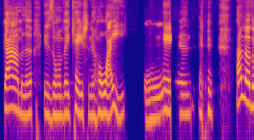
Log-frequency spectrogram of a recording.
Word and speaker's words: Hawaii: She like, I say Hawaii. So Oh, right. That is how you're supposed to say it. Yeah. she said, I guess because, she's indigenous, so she knows the correct way to say it.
